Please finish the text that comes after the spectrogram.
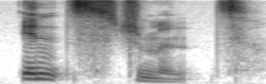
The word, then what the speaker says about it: instrument: you play a musical instrument stress on the first syllable instrument instrument and because of the S uh which is unvoiced the in gets clipped in p strument and the vowels kind of disappear so let's make them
